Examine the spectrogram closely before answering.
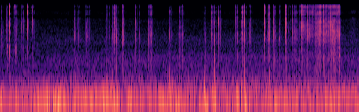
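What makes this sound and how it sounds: Long black pointed nails, tips held straight down, tap and scratch a large, solid, rough outdoor concrete slab. Rapid crisp clicks and gritty scrapes flash across the highs over a steady low rumble, building to a denser scratching burst near the end.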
